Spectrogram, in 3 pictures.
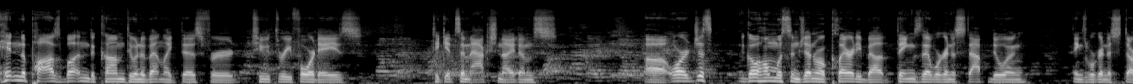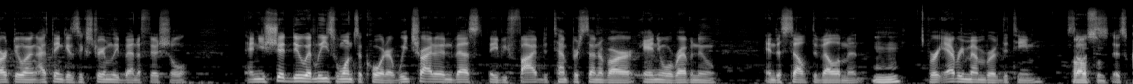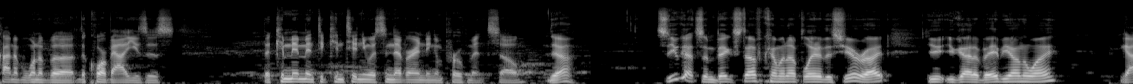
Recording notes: Live from the Better Conference.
